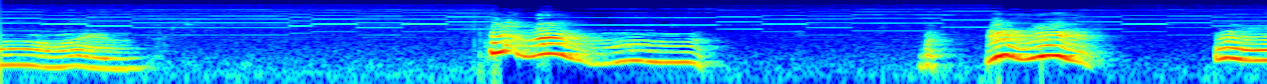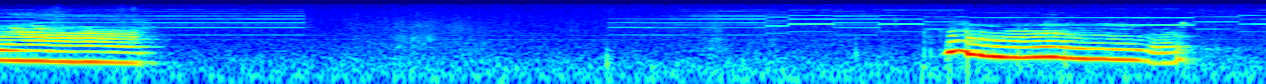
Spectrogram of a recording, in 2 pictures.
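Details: A Weimaraner howls along to faint bagpipe music playing "Scotland the Brave" in long, wavering notes that rise and fall.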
